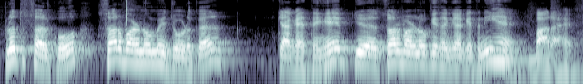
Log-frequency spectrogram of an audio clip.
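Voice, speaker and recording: A man teaching a class, asking questions and then answering them himself, and repeating points slowly so students can write them down. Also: fairly high pitch, sing-song, a little mellow. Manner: repetitive, dictating notes slowly word by word. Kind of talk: classroom lecture.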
